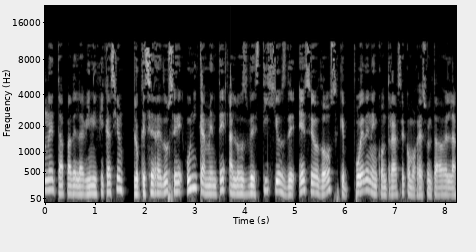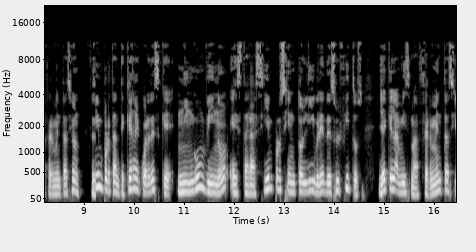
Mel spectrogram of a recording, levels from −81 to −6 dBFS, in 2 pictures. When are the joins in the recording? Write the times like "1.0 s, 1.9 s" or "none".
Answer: 9.2 s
